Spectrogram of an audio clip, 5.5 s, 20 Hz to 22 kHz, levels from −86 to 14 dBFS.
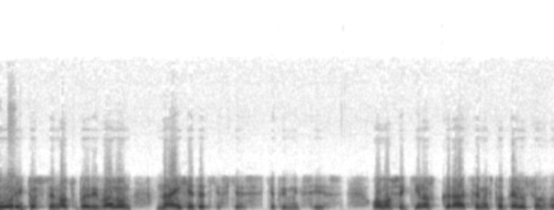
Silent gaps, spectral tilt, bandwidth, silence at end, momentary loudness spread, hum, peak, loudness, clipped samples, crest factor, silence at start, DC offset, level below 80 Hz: none; -4 dB/octave; 11.5 kHz; 0 s; 14 LU; none; -2 dBFS; -15 LUFS; under 0.1%; 14 dB; 0 s; under 0.1%; -64 dBFS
